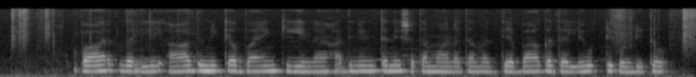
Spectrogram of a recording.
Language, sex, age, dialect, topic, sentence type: Kannada, female, 18-24, Coastal/Dakshin, banking, statement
